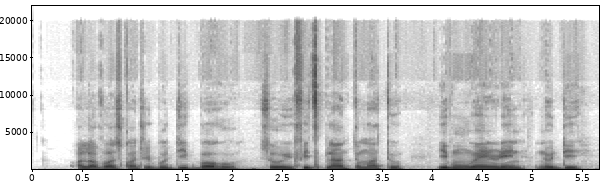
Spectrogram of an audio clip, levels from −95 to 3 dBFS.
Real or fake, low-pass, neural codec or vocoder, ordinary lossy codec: real; none; none; none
